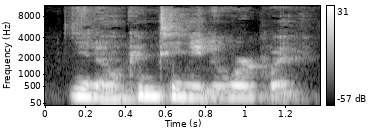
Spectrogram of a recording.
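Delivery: normal talking voice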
